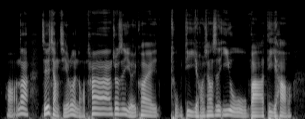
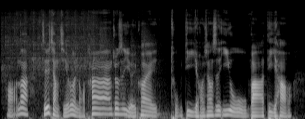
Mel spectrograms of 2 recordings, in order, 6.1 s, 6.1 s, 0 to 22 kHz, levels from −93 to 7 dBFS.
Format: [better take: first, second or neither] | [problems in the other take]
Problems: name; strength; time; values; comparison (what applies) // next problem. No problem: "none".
first | background music; faint; until 3 s; 20 dB below the speech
